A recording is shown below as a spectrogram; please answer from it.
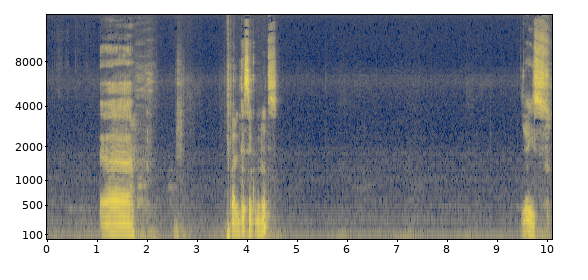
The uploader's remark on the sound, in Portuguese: espero que não se incomodem com os barulhos externos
